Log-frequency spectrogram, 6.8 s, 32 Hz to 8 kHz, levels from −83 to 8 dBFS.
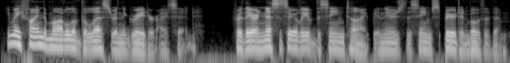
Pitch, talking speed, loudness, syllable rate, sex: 105 Hz, 275 wpm, -19 LUFS, 6.6 syllables/s, male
